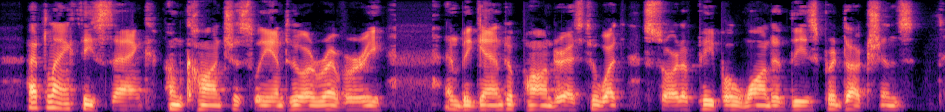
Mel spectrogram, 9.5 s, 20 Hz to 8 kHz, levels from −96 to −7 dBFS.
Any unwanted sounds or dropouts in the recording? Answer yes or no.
no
